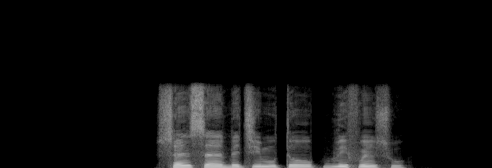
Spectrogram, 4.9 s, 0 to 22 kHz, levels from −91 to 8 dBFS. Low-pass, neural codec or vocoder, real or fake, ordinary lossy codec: 10.8 kHz; codec, 16 kHz in and 24 kHz out, 0.4 kbps, LongCat-Audio-Codec, two codebook decoder; fake; none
